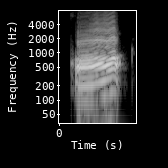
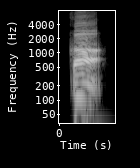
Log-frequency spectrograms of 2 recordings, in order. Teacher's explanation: Bukan dibaca dengan membulatkan bibir seperti ko, namun qa. Naikkan pangkal lidah.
